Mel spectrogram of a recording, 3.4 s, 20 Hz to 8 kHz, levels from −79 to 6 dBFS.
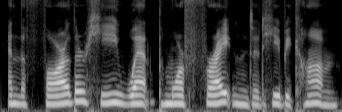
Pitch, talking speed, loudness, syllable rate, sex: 175 Hz, 195 wpm, -18 LUFS, 4.9 syllables/s, female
